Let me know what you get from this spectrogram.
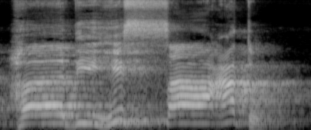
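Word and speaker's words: هَذِهِ السَّاعَةُ: Perhatikan, hadihi as-sa'atu. Dibacanya hadihis sa'atu. Di sini huruf alif tidak terbaca, lam juga tidak terbaca, tapi keduanya tetap harus ditulis.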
